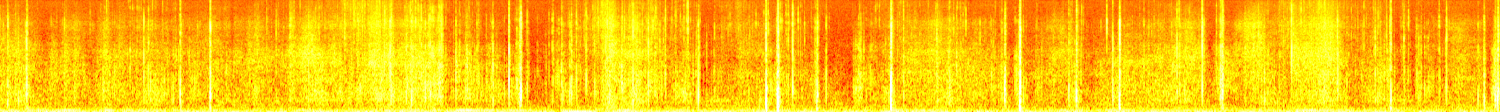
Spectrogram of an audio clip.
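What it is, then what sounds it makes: Metal-sequin covered pillow being scratched. Long nails scratch the rows of silver metal sequin pieces near the top of a large padded pillow, making a steady crinkling, scratchy rustle. Sharp little clicks and ticks pop out here and there over a faint low hum.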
